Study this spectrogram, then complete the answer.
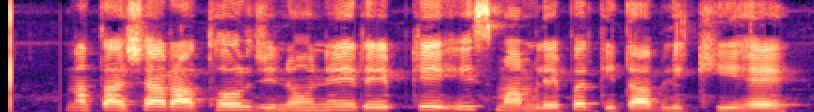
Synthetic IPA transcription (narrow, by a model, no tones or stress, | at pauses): nɐt̪aːʃaɾaːt̪ʰoːɾd͡ʒɪnɦõneɾeːp̚keʔɪsmaːmlepɐɾkɪt̪aːblɪkʰiɦɛː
